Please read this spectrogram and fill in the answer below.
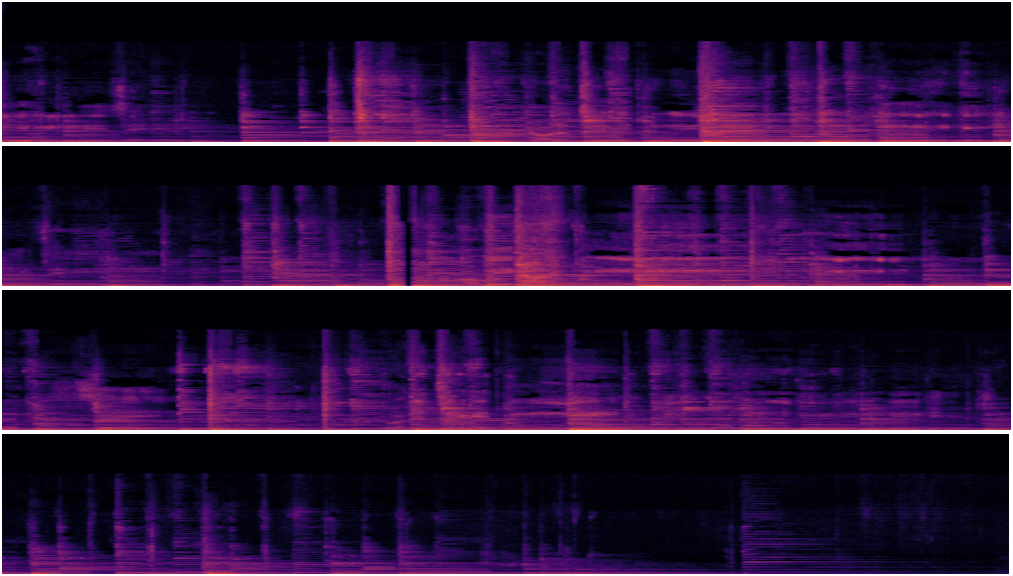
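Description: Acoustic guitar strummed with a man singing over it. Near the end the song finishes and the last chord rings out and fades away.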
